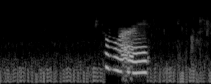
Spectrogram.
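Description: A single high, meow-like call that falls in pitch, about a second in, lasting about half a second.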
